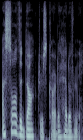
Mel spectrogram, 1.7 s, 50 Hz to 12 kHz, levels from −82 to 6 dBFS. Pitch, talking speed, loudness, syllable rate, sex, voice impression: 120 Hz, 290 wpm, -20 LUFS, 6.4 syllables/s, male, masculine, slightly gender-neutral, young, slightly adult-like, very relaxed, very weak, dark, soft, slightly muffled, fluent, cool, slightly intellectual, very refreshing, sincere, very calm, mature, friendly, reassuring, slightly elegant, sweet, very kind, very modest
